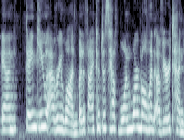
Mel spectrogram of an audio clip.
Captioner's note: none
